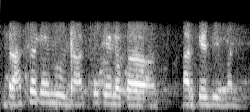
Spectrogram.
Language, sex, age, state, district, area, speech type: Telugu, female, 45-60, Andhra Pradesh, N T Rama Rao, urban, conversation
